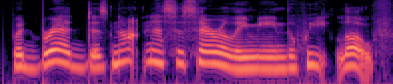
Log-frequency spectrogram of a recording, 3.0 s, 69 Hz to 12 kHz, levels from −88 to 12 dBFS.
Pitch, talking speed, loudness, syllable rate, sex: 220 Hz, 185 wpm, -16 LUFS, 4.8 syllables/s, female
